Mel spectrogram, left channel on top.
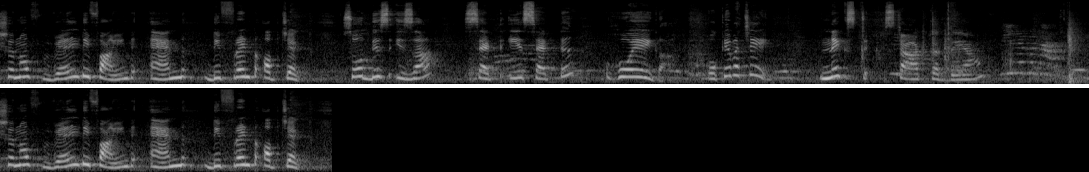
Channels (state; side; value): drops out; right; at 3.4 s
